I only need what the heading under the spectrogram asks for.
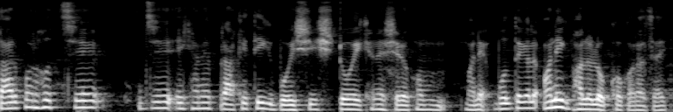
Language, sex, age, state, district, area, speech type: Bengali, male, 60+, West Bengal, Paschim Bardhaman, urban, spontaneous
